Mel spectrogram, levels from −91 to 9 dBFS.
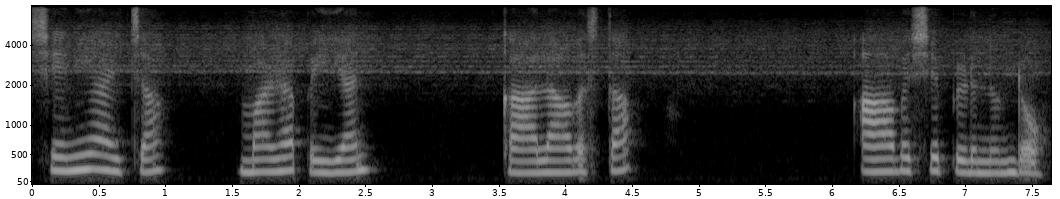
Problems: none marked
